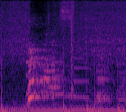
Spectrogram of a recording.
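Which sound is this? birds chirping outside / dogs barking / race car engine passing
dogs barking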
